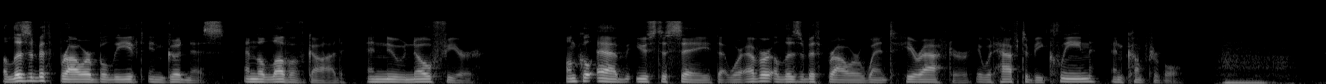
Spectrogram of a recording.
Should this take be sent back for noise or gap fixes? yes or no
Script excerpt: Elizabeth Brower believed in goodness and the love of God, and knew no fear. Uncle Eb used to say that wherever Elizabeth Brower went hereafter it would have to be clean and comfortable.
yes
